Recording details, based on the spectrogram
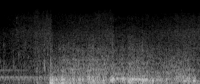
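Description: A thunder and heavy rain sound effect in a radio ad: a sudden low thunder crack hits, then a sustained rumbling roar with steady hiss like pouring rain, no talk over it.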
